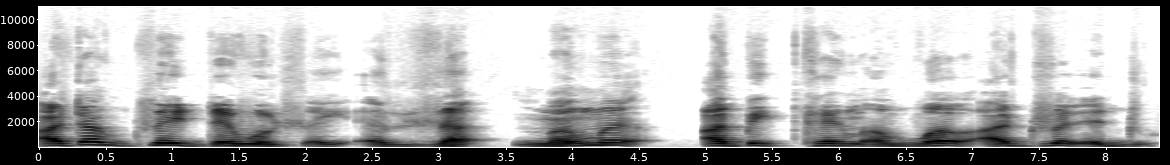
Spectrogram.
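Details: Adult man with cerebral palsy who uses a wheelchair; dysarthric speech in cerebral palsy.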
